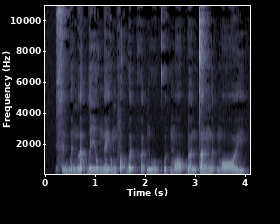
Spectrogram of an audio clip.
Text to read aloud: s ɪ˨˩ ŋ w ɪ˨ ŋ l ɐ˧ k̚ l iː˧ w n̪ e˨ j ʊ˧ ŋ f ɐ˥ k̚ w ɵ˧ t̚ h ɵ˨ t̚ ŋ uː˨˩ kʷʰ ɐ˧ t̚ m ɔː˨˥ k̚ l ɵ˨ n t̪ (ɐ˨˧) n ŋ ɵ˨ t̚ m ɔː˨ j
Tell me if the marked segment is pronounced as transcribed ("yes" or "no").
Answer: no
